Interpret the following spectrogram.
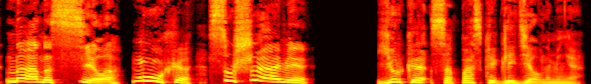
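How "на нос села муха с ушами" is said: high, drawn-out exclamations of acted hilarity; gasping with mirth. A narrator's reading. Boy teases Yurka about the fly, helpless with mirth. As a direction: squeal each phrase slowly, overcome by amusement. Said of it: "задыхался я".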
